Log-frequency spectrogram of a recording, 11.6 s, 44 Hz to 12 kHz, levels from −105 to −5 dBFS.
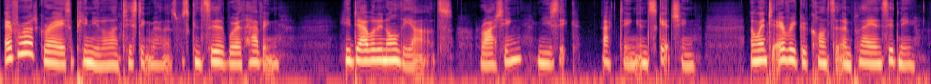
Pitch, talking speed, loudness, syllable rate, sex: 195 Hz, 155 wpm, -20 LUFS, 5.4 syllables/s, female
